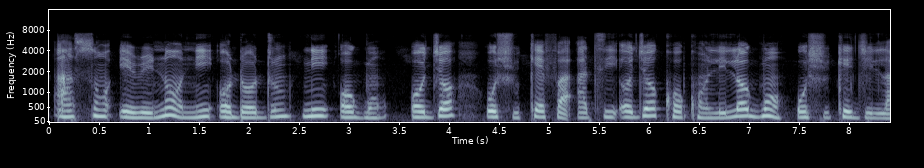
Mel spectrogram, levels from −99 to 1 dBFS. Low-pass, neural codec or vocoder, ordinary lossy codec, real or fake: 7.2 kHz; none; none; real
